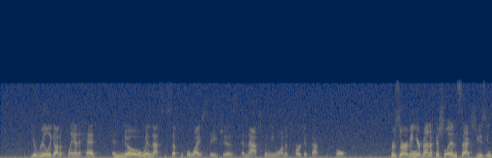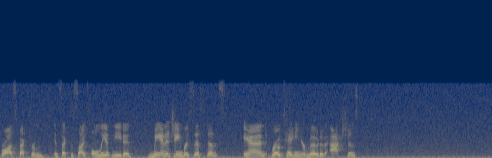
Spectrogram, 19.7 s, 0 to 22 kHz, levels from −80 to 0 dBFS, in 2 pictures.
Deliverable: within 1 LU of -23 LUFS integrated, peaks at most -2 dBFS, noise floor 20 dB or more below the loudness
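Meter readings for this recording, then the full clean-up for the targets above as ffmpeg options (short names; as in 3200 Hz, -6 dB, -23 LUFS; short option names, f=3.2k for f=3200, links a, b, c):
hum 60 Hz; harmonics up to 240 Hz; hum level -39 dBFS; noise floor -42 dBFS; noise floor target -49 dBFS; loudness -29.0 LUFS; peak -14.5 dBFS; loudness target -23.0 LUFS
-> -af "bandreject=f=60:t=h:w=4,bandreject=f=120:t=h:w=4,bandreject=f=180:t=h:w=4,bandreject=f=240:t=h:w=4"
-af "afftdn=nr=7:nf=-42"
-af "volume=6dB"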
